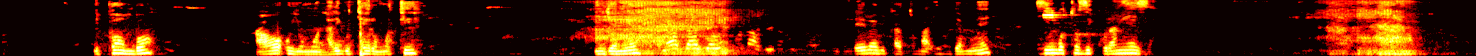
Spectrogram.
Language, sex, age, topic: Kinyarwanda, male, 25-35, agriculture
